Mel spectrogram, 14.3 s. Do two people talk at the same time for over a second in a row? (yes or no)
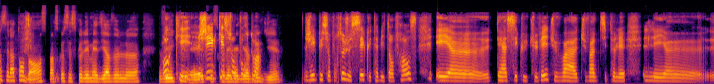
yes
